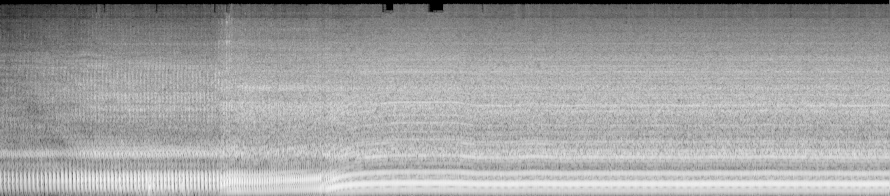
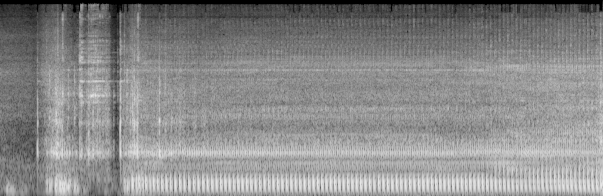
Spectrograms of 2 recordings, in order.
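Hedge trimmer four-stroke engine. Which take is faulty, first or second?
second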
